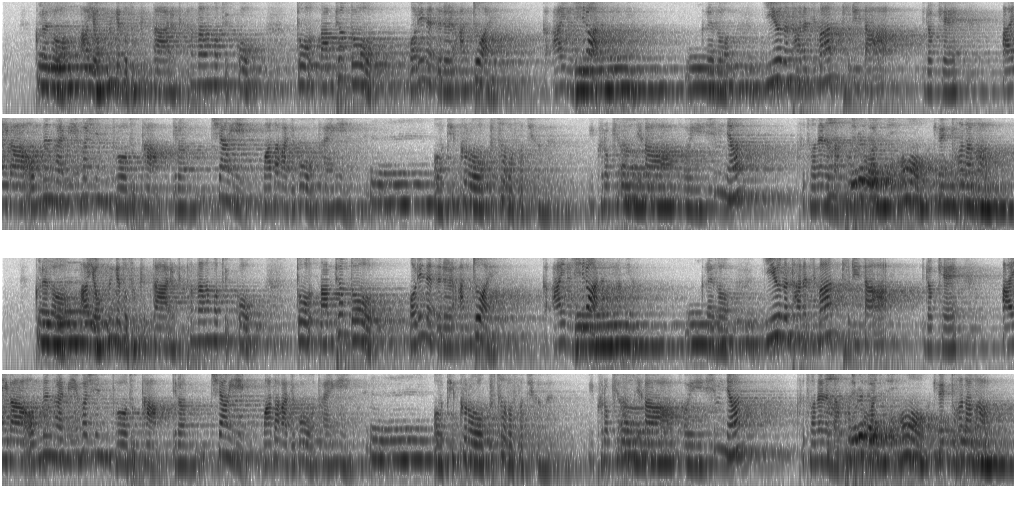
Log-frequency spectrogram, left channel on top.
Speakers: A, on the right; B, on the right.
A: 그래서
B: 음,
A: 아이 없는
B: 음,
A: 게 더 좋겠다 이렇게 판단한 것도 있고 또 남편도 어린애들을 안 좋아해. 그러니까 아이를 싫어하는
B: 음,
A: 사람이야.
B: 음,
A: 그래서 이유는 다르지만 둘이 다 이렇게 아이가 없는 삶이 훨씬 더 좋다. 이런 취향이 맞아가지고 다행히
B: 음,
A: 어, 딩크로 굳혀졌어, 지금은. 이- 그렇게
B: 어,
A: 산 지가 거의 10년? 그 전에는
B: <gasps> 헉,
A: 낳고
B: 오래되었네.
A: 싶어가지고 어, 계획도
B: 음,
A: 하다가
B: 음, 음,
